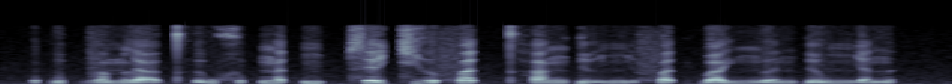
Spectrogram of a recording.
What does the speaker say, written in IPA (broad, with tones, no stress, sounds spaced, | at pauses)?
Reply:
ɓ ə˦˥ p̚ v a˨˦ m l a̰ː˧˨ t̪ʰ ə̰˧˥ w x ə˦˥ p̚ ŋ a˦˥ t̚ ɲ ə˦˥ p̚ s ɛ˧ t͡ɕ ɨ˨˦ ə̯ f a˦˥ t̚ t̪ʰ a˧ ŋ ɗ ɨ̰˧˨ ə̯ ɲ ɛ̰˧˨ f a˦˥ t̚ ɓ a˨˦ j ŋ əː˧˩ n ɗ ə˧ w ɲ a˨˦ n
